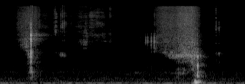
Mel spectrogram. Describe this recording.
unboxing a deck of cards - bycicle red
